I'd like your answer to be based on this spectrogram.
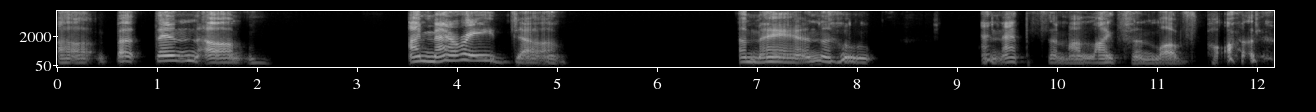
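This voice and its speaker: Very slow delivery with long, frequent pauses, lively intonation and vocal fry. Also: woman, medium pitch for a woman. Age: 80s+. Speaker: labor organizer. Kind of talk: interview answer.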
